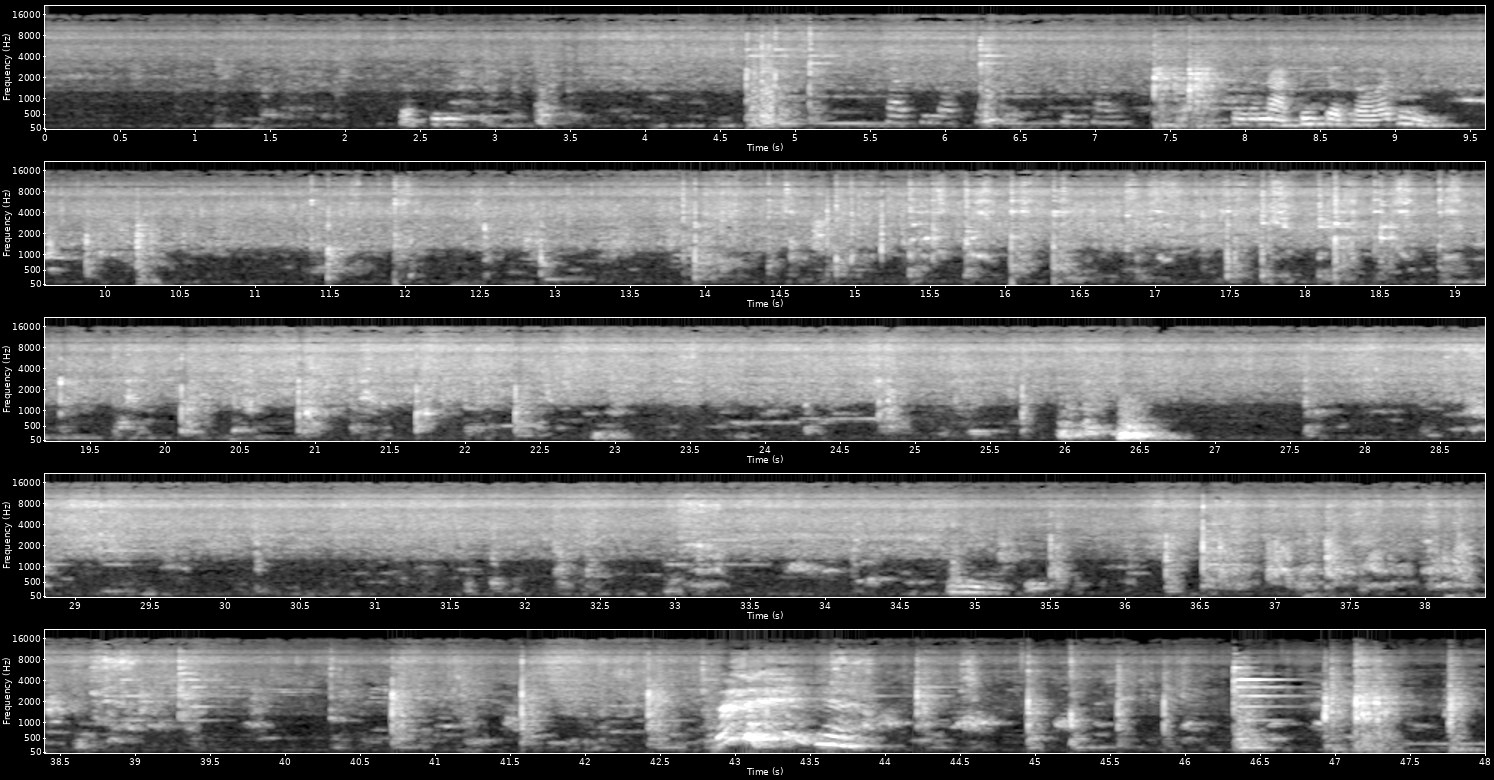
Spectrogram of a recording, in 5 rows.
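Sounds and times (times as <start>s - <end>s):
food sizzling in a pan: 0.0s - 48.0s
spoon scraping metal pan: 11.3s - 23.0s, 31.6s - 34.5s, 35.1s - 42.9s, 43.6s - 46.0s.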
